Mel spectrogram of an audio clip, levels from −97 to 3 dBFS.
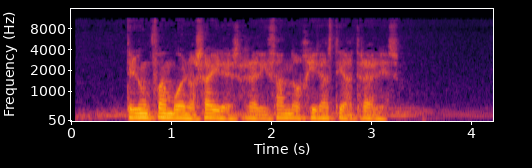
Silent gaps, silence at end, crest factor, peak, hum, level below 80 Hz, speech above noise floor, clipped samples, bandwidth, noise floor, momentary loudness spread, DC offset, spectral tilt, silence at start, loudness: none; 0.85 s; 18 dB; -4 dBFS; none; -50 dBFS; 33 dB; under 0.1%; 11.5 kHz; -53 dBFS; 11 LU; under 0.1%; -7.5 dB/octave; 0.25 s; -21 LUFS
